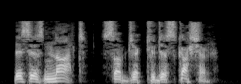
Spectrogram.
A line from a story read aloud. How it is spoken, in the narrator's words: Adolin snapped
